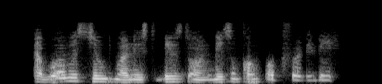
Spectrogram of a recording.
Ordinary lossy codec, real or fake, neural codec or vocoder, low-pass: none; fake; codec, 44.1 kHz, 0.9 kbps, DAC; 7.2 kHz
